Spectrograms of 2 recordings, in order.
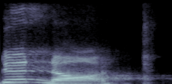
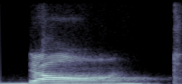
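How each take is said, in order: First: Two separate full words are said. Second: It is said as one contracted syllable. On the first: "the first one is do not" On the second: "So the contracted version is don't"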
